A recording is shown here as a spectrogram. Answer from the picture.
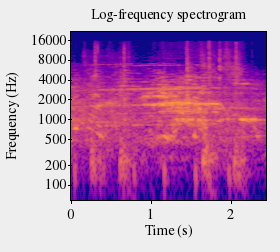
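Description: Gym crowd talking quietly in the pause before a free throw, with a few scattered faint knocks.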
